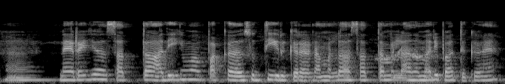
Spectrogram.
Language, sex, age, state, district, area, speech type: Tamil, female, 45-60, Tamil Nadu, Coimbatore, urban, spontaneous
